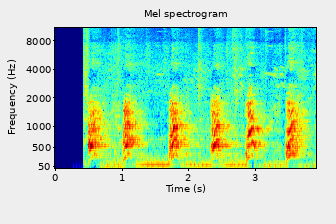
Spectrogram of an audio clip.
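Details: German Shepherd named Leo, out in open green countryside with his owner, barks six times at roughly half-second intervals, each bark a short rough burst with a rising onset; low hum underneath.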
